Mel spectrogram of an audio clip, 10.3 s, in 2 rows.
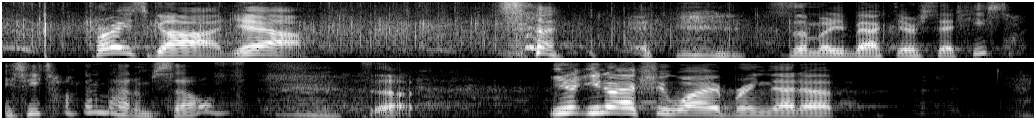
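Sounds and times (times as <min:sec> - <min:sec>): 
applause: 0:00.0 - 0:04.8
speech: 0:00.4 - 0:01.6, 0:02.5 - 0:09.4
laughter: 0:02.4 - 0:04.2, 0:06.6 - 0:07.9.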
